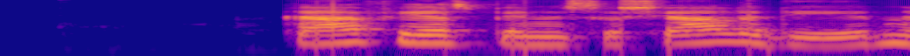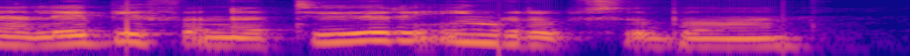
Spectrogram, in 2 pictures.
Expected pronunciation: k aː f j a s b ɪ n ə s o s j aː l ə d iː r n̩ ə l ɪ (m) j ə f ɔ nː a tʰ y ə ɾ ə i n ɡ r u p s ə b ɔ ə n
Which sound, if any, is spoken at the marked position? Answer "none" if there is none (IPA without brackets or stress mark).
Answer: b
